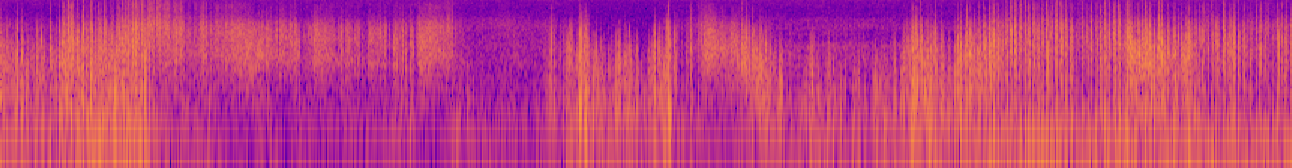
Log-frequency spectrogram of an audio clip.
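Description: Wind buffeting the microphone of a helmet camera on a moving motorcycle. It comes in gusts, eases off for a couple of seconds about a second in, then picks up again.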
